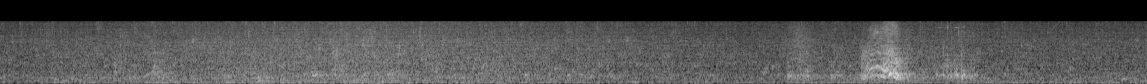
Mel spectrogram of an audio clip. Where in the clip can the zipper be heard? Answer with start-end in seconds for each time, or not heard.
1.2-2.8, 7.8-9.8.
